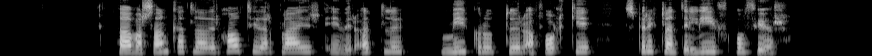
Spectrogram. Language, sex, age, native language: Icelandic, female, 50-59, Icelandic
